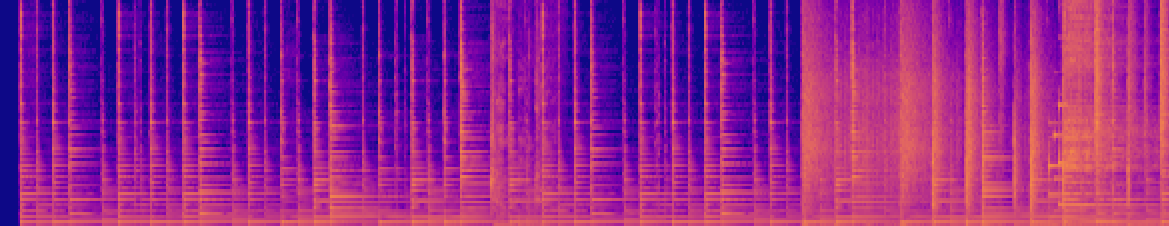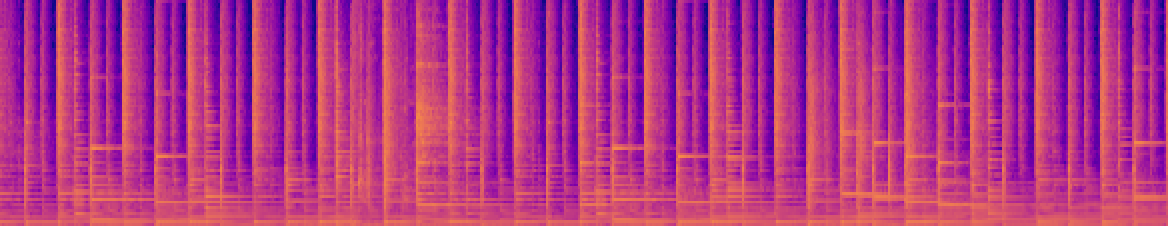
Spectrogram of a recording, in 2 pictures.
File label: Upbeat Positive Kids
